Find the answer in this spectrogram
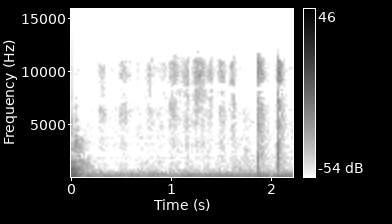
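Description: Quiet room tone with a faint steady low hum, and one light click near the end.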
